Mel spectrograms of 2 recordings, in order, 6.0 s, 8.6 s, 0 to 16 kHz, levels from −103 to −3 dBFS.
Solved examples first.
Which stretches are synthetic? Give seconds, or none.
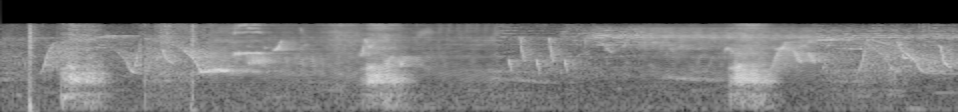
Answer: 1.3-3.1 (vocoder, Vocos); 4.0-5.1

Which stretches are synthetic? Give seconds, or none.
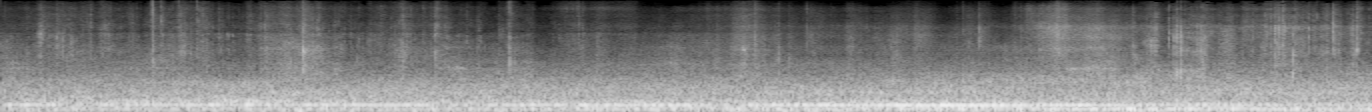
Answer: 3.9-7.1 (autoencoder, DAC-VAE)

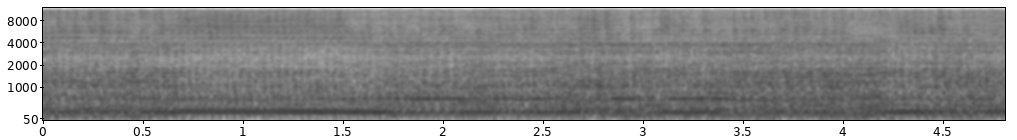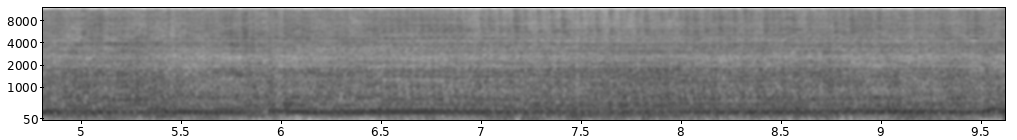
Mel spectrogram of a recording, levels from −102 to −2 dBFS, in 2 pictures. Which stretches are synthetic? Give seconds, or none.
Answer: 4.7-6.5 (codec, SNAC); 8.9-9.6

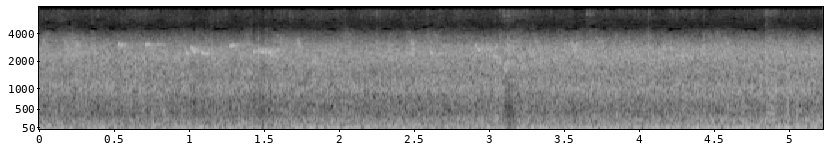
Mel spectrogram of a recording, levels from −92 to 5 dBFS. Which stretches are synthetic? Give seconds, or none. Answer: 0.0-0.4 (vocoder, Vocos); 0.9-2.7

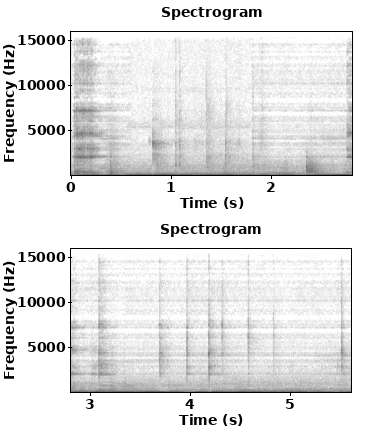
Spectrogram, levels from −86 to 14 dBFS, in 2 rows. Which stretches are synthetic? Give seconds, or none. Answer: 0.0-0.6 (codec, SNAC); 1.8-5.6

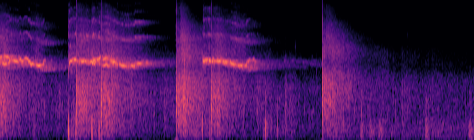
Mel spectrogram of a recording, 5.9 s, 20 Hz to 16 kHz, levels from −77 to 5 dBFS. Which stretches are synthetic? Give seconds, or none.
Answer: 1.6-3.7 (vocoder, Vocos)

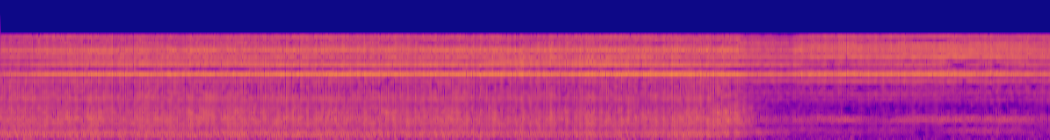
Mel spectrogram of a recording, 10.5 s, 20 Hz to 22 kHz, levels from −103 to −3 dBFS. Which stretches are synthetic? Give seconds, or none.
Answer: 0.0-10.5 (vocoder, BigVGAN v2)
